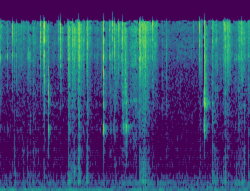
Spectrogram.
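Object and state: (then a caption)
Bar soap being carved. A metal utility knife blade scores a solid rectangular yellow-and-white striped bar of soap, held in one hand, into grid cuts and scrapes off small cubes and shavings. The result is a string of crisp, dry, bright scratching and crackling cuts with short sharp clicks, over a faint low hum. One louder snap stands out near the end.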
